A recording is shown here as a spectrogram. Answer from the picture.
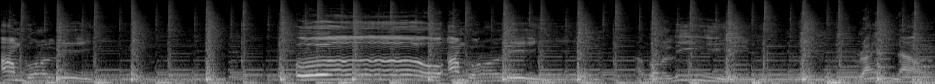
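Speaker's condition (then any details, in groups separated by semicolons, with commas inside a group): No condition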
